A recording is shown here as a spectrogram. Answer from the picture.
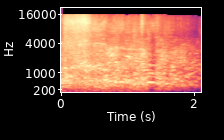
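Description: Chatter of many voices in a large hall, fading out near the end.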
